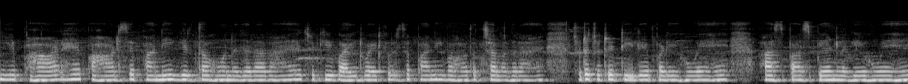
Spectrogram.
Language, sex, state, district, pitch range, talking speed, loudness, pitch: Hindi, female, Chandigarh, Chandigarh, 200-215 Hz, 230 wpm, -15 LUFS, 205 Hz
